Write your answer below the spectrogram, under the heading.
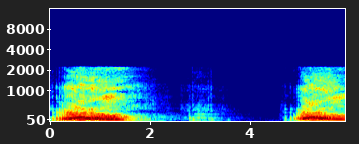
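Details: West Highland White Terrier roaring: a loud, deep, drawn-out rumbling cry lasting over a second, a quieter grumble, a pause, then another loud roar beginning.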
